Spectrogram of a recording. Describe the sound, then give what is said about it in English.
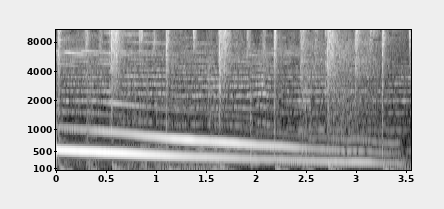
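A single long wolf-like howl, held steady and slowly sliding downward in pitch for a few seconds, loud over a faint rhythmic ticking beat. “The Wolf. Ow, ow, ow.”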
